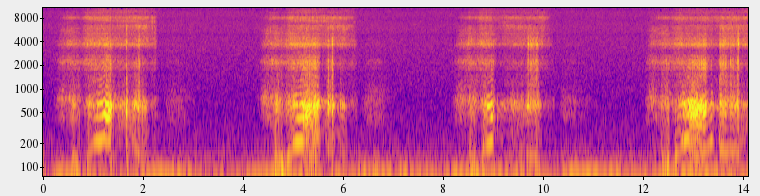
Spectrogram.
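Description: Loud, rattling snores about every four seconds, roughly 15 breaths a minute, with a low steady hum in the room.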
